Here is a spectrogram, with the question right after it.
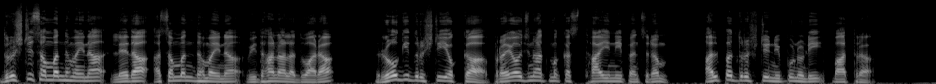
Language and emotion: Telugu, neutral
